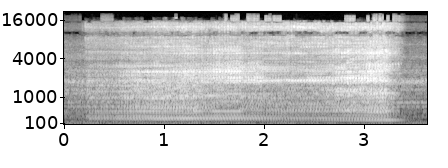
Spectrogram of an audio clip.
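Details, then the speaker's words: 9 in spalted-wood vase blank between centers on the lathe at just over 2,000 RPM. An even, steady hiss of tool on wood for about three seconds with no chatter or catches; a clean cut with no pressure on tool or wood. "right so you can see straight away the difference the speed makes to The Cutting the Tool's not under any pressure the wood's not under any pressure"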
